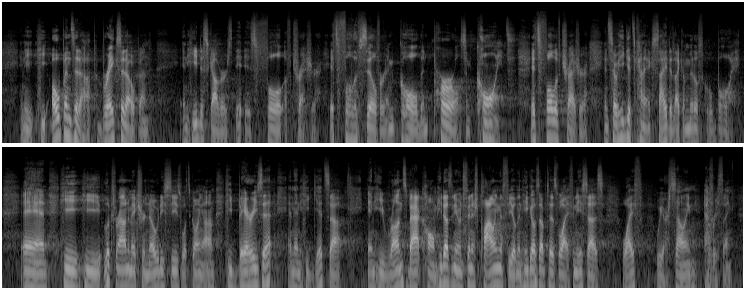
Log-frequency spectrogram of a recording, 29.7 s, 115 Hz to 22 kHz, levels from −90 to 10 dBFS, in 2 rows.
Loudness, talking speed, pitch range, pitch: -33 LUFS, 185 wpm, 95-120 Hz, 105 Hz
